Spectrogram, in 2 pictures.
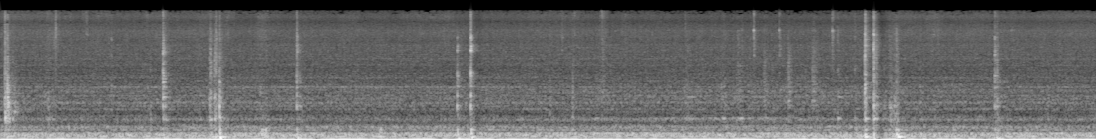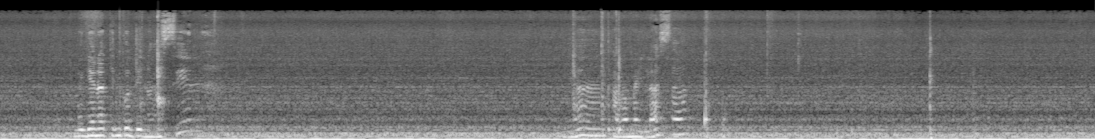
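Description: Mushrooms sizzle softly in a hot pan.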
